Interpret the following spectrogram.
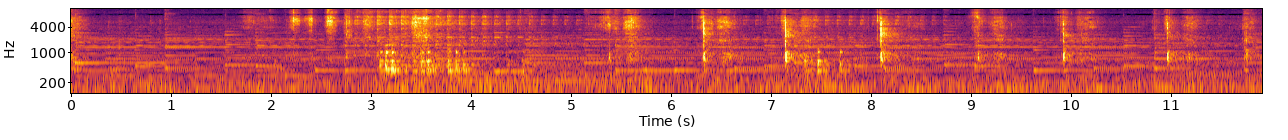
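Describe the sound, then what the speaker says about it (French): A knife chopping cucumber into small pieces on a board, giving a steady run of light, crisp taps with a few sharper knocks, fairly close and moderately quiet, with no talk. "je vais couper mon concombre en petits bouts"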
